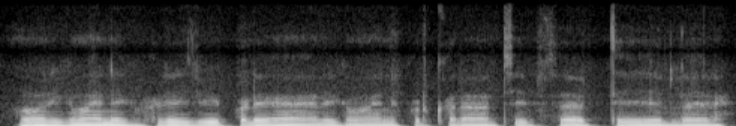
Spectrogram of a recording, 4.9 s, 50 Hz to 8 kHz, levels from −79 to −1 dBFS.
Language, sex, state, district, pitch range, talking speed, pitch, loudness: Hindi, male, Rajasthan, Churu, 110-115 Hz, 110 wpm, 115 Hz, -16 LUFS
